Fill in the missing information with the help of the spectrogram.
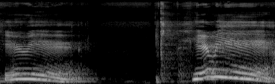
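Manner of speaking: sassy emphatic period. Real, not acted. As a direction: slam it home, period. Emphatic agreement, rising.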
